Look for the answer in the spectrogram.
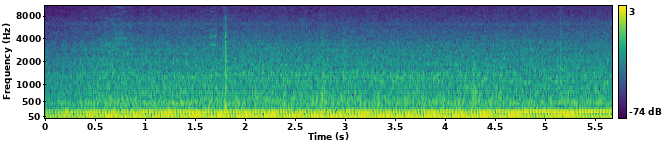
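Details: GM car that had P0300 random misfire, idling after the fuel pressure regulator was replaced, the oil changed and codes cleared, coolant at 88. Steady, even low idle with a smooth regular pulse and no stumbles.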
